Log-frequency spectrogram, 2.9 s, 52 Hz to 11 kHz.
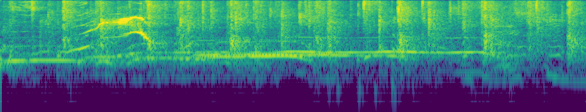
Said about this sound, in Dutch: En misschien wel vooral de laatste, want ik heb hier bij mij aan tafel 8 dames. Geef ze alvast een groot applaus.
